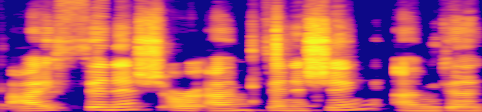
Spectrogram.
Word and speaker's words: finis: So I want to say I finish or I'm finishing. I'm going to drop the IR, replace it with IS. Je finis. All right, so the S is silent.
